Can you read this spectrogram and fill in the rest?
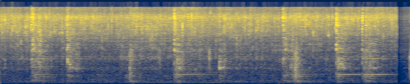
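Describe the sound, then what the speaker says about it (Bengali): A bay leaf frying in hot oil with chopped garlic, onion and green chili, giving a steady close hiss broken by scrapes and stirs of a spoon in the pan. "একটা তেজপাতা দিয়ে দেবো। এটা ভালো করে ভাজবো।"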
